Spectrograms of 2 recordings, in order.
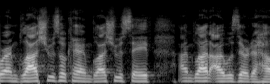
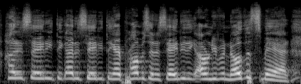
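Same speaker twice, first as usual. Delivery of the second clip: high, insistent protesting; imitating a flustered girl defending herself; retold frantic denial; 9 semitones higher, 3 dB louder, much faster than usual. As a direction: plead innocence in a higher voice. Retold girl denying the accusation.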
